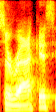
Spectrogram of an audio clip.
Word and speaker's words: Tsourakis: It's Tsourakis.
